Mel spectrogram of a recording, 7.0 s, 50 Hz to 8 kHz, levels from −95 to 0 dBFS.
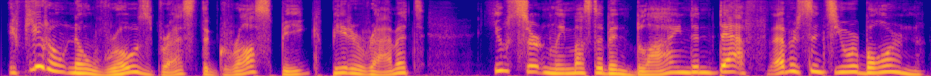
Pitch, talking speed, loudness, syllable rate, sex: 170 Hz, 190 wpm, -19 LUFS, 5.0 syllables/s, male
